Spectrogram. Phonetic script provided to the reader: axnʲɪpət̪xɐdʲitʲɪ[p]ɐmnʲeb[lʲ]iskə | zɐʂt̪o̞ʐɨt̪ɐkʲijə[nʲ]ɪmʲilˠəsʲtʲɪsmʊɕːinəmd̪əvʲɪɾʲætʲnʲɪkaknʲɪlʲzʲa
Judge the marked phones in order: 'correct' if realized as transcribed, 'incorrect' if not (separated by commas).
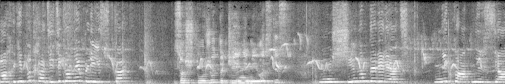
incorrect, correct, correct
